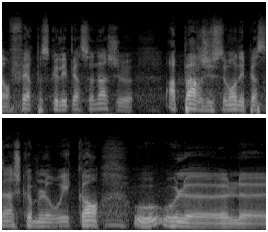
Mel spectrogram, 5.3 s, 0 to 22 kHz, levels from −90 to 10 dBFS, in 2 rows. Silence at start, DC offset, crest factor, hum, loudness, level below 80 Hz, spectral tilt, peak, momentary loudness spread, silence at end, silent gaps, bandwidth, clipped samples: 0 s; under 0.1%; 24 dB; none; -34 LUFS; -60 dBFS; -5 dB/octave; -10 dBFS; 9 LU; 0 s; none; 14.5 kHz; under 0.1%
